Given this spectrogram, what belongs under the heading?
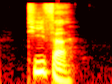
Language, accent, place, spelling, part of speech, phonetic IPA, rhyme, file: German, Germany, Berlin, tiefer, adjective, [ˈtiːfɐ], -iːfɐ, De-tiefer.ogg
- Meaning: 1. comparative degree of tief 2. inflection of tief: strong/mixed nominative masculine singular 3. inflection of tief: strong genitive/dative feminine singular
